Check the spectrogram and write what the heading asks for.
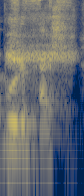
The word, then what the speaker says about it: Budapest: it budapest all right we're calling budapest budapest that's how the locals say when when in budapest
